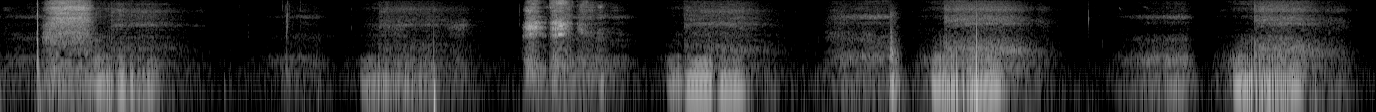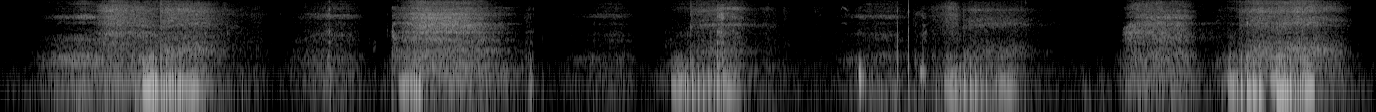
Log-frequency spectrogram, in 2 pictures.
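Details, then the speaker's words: Man who denies snoring: loud, rattling snores with each breath, about thirteen to fourteen cycles. "No, he doesn't snore at all. Or try to kill himself with pillows."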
